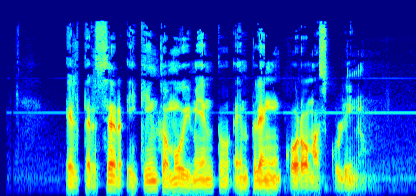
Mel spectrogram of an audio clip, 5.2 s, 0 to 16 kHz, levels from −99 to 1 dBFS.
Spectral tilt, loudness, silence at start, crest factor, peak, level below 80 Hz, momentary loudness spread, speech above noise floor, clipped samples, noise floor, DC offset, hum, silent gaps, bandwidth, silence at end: -5 dB/octave; -25 LUFS; 0.8 s; 24 dB; -2 dBFS; -60 dBFS; 10 LU; 41 dB; under 0.1%; -66 dBFS; under 0.1%; none; none; 11.5 kHz; 0.65 s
